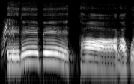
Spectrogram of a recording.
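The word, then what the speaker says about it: エレベーター: 그래서 엘레베타라고 해서 다 길게 발음을 해 줘야 된다는 거죠.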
